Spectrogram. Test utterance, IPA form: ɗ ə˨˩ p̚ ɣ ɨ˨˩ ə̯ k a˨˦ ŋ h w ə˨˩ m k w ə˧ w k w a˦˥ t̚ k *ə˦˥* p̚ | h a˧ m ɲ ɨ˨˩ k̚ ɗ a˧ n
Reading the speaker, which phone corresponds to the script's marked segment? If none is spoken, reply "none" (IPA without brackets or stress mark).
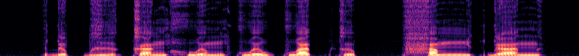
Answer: ə˨˩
